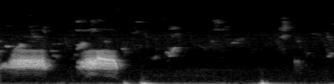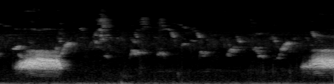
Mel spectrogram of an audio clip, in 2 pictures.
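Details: Two Cape crows calling from treetops in the dawn chorus give harsh, hoarse caws, two in quick succession, then single ones after longer pauses, over high thin chirps and whistles from other small birds.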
